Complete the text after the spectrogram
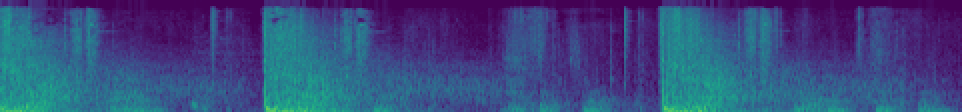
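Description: Loud shotgun blasts boom and echo briefly.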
